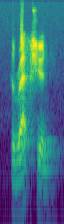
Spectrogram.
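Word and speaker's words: Surreption: Now, you rolled on from that album to, I can never pronounce this right, is it Sereptin? Sereptin? – Sereption. – Sereption. Okay.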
